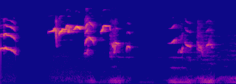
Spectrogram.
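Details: Young Oriental magpie-robin mimicking house sparrow calls: short harsh chirps and chattering notes in bursts separated by pauses, with a faint low hum under the later bursts.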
